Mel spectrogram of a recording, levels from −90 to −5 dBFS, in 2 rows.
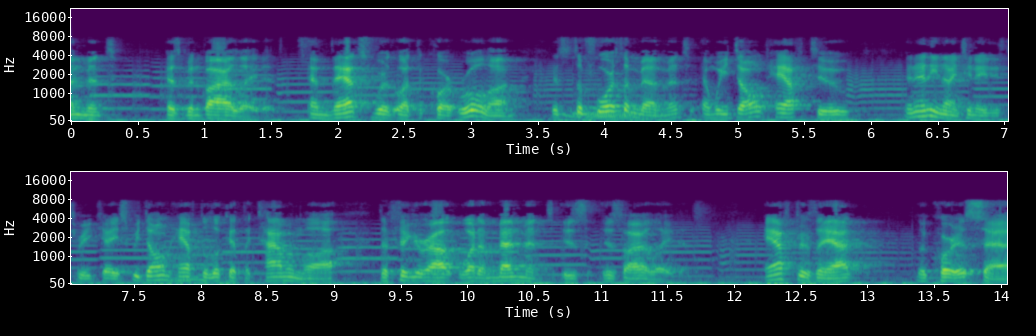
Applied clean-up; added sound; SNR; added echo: none; Trumpet; 19 dB; none.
